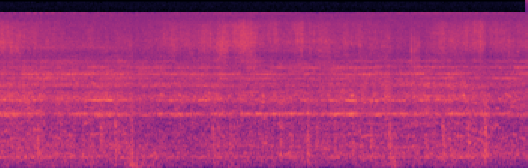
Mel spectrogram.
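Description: Steam-hauled passenger train running along the track, heard through an open coach window: a steady rumble of wheels on rails with a few scattered clicks and a steady high tone over it.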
